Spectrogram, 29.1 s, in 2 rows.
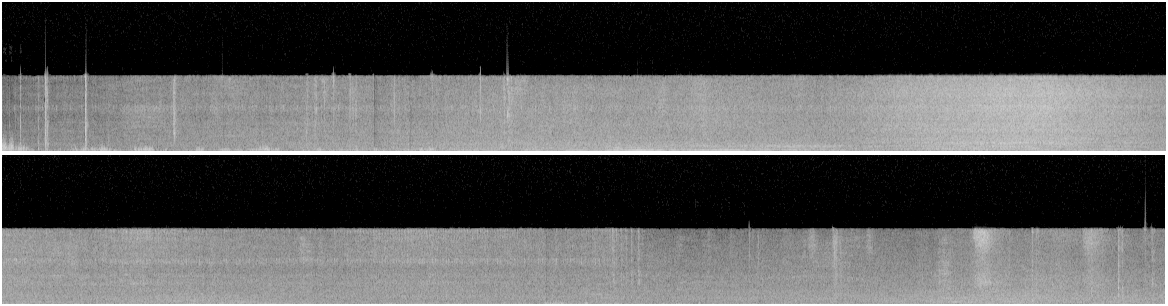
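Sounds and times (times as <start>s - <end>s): car engine revving and idling: 4.3s - 21.6s.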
